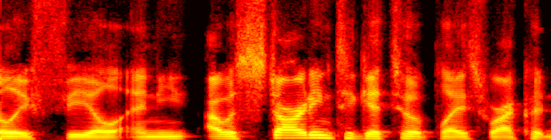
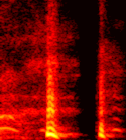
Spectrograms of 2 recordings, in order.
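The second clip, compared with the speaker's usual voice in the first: high delighted squeal of laughter; real giggle, pitched way up. Real, not acted. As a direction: squeal with amusement. Laughs about church hands.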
